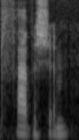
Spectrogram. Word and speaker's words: Faversham: I grew up in Canterbury and it was actually a town called Faversham, which is 10 miles away from Canterbury.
